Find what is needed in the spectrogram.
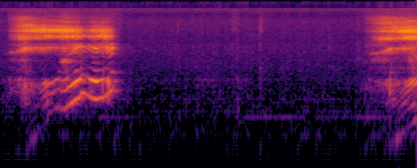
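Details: Child snoring, heard from another room: loud, rattling, tonal snores on breathing in, separated by quiet pauses.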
